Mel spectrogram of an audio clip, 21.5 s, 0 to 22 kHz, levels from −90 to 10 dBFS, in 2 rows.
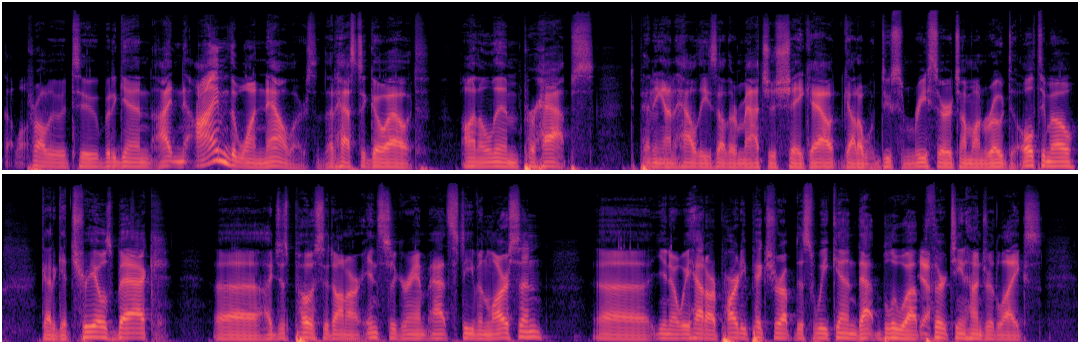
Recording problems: none

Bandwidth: 17.5 kHz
